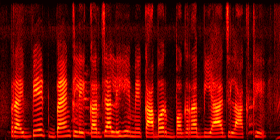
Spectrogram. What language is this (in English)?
Chhattisgarhi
